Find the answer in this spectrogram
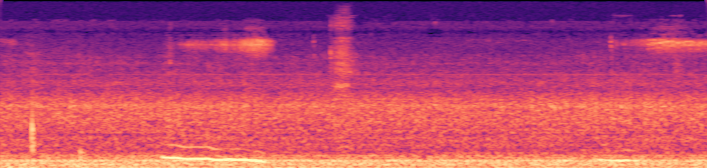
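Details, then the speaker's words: Cat snoring: steady low rumble with a brief whistling, rising tone on one breath and a fainter repeat later; owner remarks how loud the snoring is, cat has heavy eye discharge. "いびき聞こえるかな。おっさんですね、キャスちゃん。いびきすごいですね。"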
